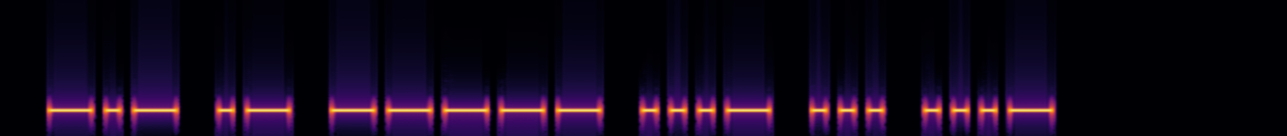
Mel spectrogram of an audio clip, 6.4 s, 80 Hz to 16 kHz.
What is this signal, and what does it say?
Morse code, heard as a keyed tone, about 17 wpm, 700 Hz. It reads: KA0VSV
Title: USA Callsign DE Callsign 17wpm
